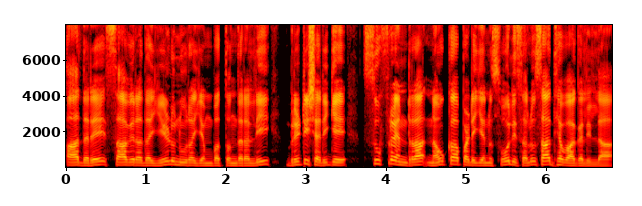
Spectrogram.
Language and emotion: Kannada, neutral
